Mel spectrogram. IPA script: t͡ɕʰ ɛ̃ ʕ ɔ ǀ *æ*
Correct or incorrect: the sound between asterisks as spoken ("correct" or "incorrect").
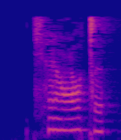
incorrect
